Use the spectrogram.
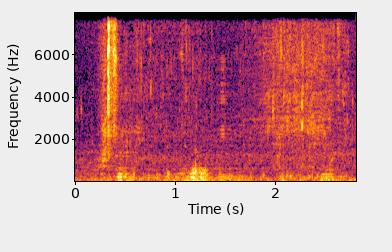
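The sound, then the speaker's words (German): Steady rushing of river water, a continuous low roar broken by a few brief splashes and gurgles, with a hint of wind and no voices. “Dazu noch das, das äh, Meeresrauschen ist es ja nicht. Das Flussrauschen.”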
